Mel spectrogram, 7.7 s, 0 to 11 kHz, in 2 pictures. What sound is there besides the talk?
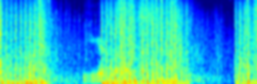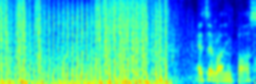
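MA55 rifle gunfire in the video game Arena Breakout Infinite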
